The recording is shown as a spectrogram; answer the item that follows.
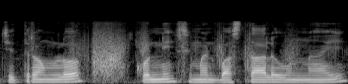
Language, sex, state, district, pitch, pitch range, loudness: Telugu, male, Telangana, Mahabubabad, 110 Hz, 110-115 Hz, -18 LUFS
